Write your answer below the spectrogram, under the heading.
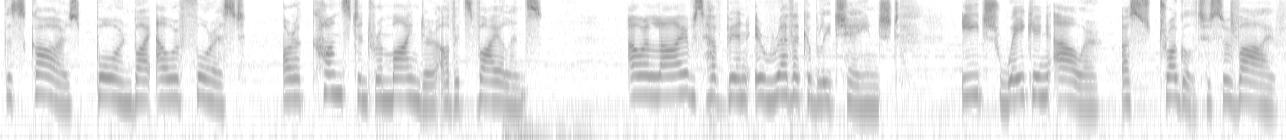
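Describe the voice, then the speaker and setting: An actress voicing a solemn woman military commander who addresses her people in a grave, formal and measured way. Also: on the high side, a bit bright. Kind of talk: video game cutscene voice acting.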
